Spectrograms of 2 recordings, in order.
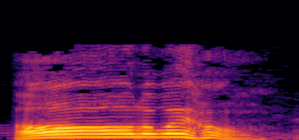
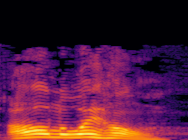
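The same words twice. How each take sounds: First: "All" stretched out long and slow; drawn-out emphasis. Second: Said in the usual way. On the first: Real, not acted. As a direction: linger on "All" before "the way home". Preacher repeats phrase, stretching it.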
